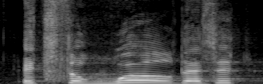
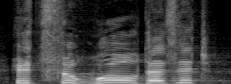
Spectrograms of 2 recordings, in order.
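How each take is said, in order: Both takes have the same delivery.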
